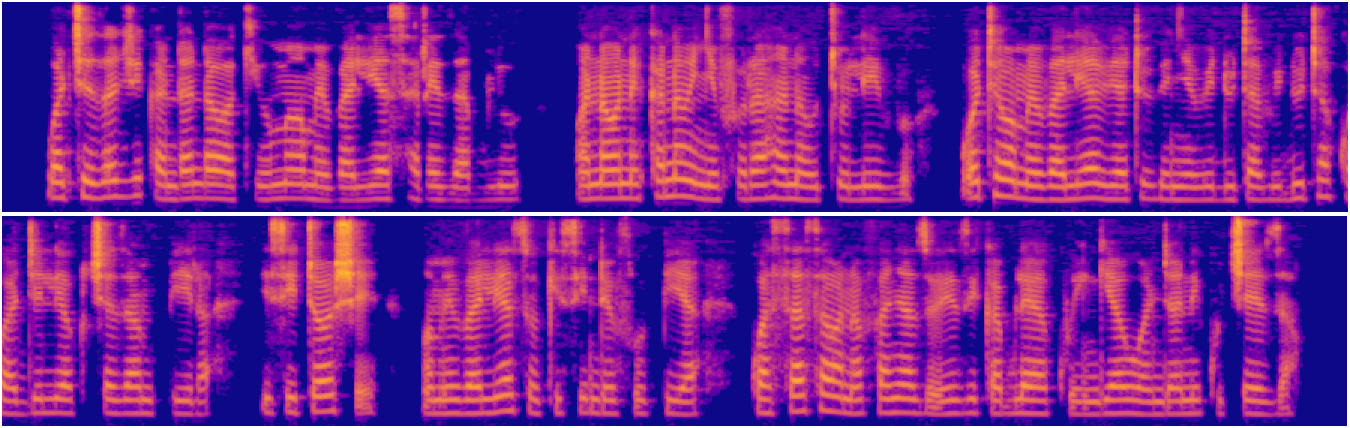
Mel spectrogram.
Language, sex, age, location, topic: Swahili, female, 18-24, Kisumu, government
